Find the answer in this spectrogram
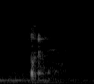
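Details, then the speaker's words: Adult coughing and hacking repeatedly while talking during a live stream. "So please excuse all my coughing and hacking and dying."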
